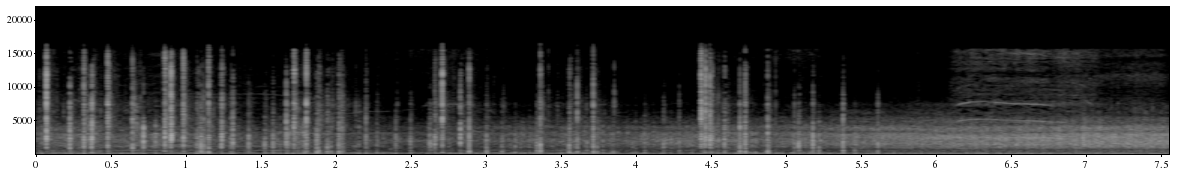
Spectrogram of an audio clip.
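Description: Aerial fireworks going off in a dense run of rapid crackling and popping, with a few sharper bangs, thinning out after about five seconds.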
